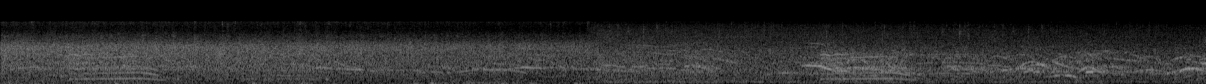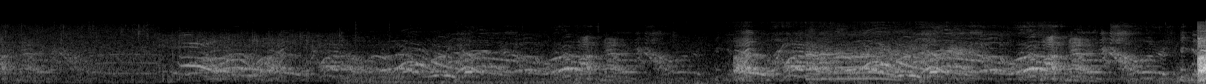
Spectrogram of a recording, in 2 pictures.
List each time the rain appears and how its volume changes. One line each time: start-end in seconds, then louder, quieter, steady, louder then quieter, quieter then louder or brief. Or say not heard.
0.0-23.8 quieter.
